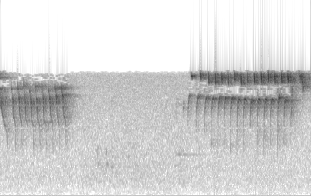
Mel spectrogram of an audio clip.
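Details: Pet Timbrado canary in Greece: a quick burst of rapid descending chips, a pause of near silence, then a longer high metallic trill with rapid repeated notes.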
